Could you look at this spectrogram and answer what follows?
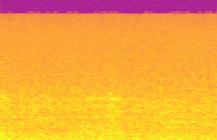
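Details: Steady broadband hiss over a low electrical hum, with no animal voices.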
